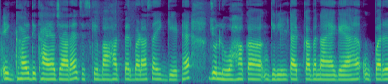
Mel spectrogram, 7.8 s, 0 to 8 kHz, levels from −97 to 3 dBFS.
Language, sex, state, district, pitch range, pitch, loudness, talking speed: Hindi, female, Chandigarh, Chandigarh, 170-185 Hz, 175 Hz, -16 LUFS, 170 wpm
